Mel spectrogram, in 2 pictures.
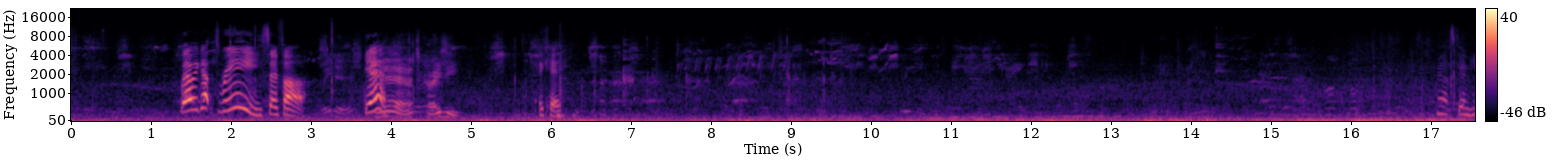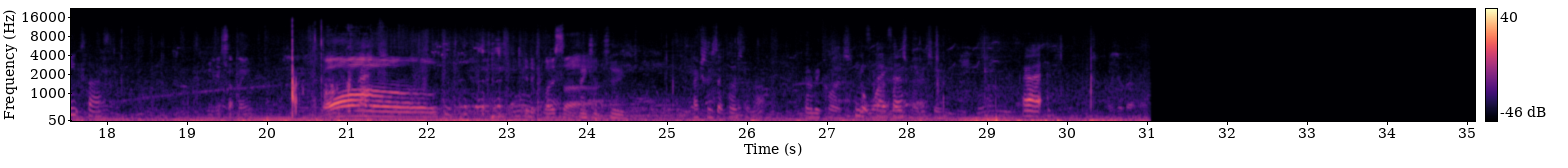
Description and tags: Recorded on an MP3 player using the voice recorder. Recorded at the Concord RSL Women's Bowling Club on a Sunday. Sound of two bowls hitting each other.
